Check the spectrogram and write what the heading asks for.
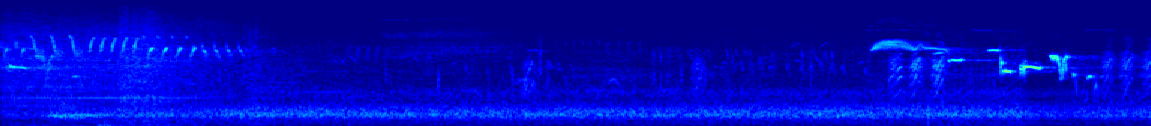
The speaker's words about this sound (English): And right now, we're sharing the songs of birds recorded in quiet places in Boulder County.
